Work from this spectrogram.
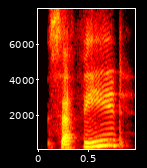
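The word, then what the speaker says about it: Safdie: Safi.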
